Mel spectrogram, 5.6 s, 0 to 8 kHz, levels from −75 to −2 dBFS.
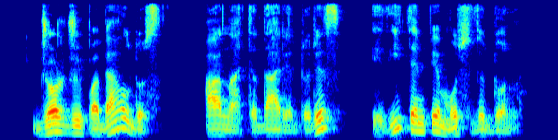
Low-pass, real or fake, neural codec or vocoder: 7.2 kHz; real; none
